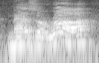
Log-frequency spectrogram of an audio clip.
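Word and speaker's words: מזרות: We see not so much the zodiac, but the Mazarat, pronounced in Hebrew, Mazarah, and you will find it in Job 38.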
